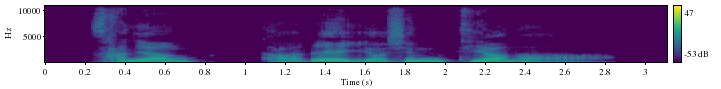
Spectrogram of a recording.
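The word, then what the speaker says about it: Diana: 숲 사냥 달의 여신 디아나 뭐 디아나 아고 발음하지만 우리가 왜 서양 이름 중에 많이 쓰는 이름 중에 다이너라이브 발음하면 다이너가 되는 거고 라틴어 원래 발음대로 하면 디아나가 되는 거고 어 아르테미스는 이름도 있죠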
